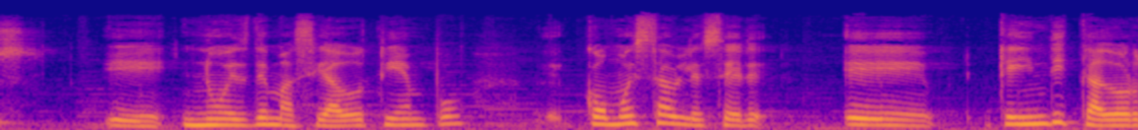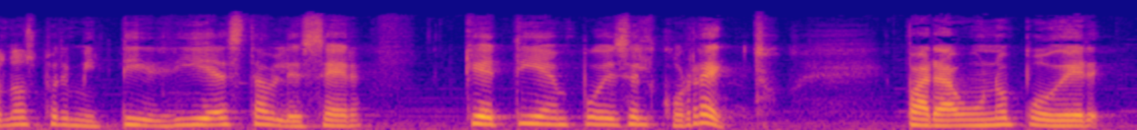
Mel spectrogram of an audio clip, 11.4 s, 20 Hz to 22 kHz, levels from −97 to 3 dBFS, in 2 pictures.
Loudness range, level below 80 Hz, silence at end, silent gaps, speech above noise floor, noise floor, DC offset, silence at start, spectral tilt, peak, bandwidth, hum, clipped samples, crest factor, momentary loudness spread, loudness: 2 LU; -54 dBFS; 0.2 s; none; 26 dB; -51 dBFS; under 0.1%; 0 s; -5 dB/octave; -8 dBFS; 14 kHz; none; under 0.1%; 18 dB; 12 LU; -25 LUFS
